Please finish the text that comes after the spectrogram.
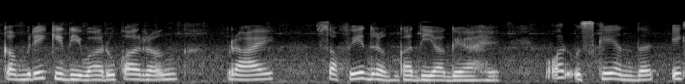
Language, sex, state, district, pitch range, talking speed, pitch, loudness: Hindi, female, Rajasthan, Jaipur, 205-245 Hz, 150 wpm, 220 Hz, -13 LUFS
